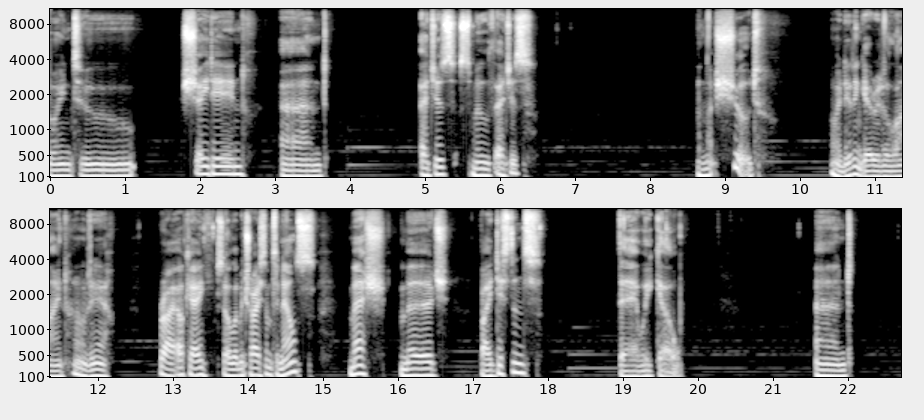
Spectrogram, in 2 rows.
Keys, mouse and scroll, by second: 8.5-10.7 drag, 11.4-12.5 drag, 13.3-18.2 drag, 19.5 click, 20.3 click, 22.6 click.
